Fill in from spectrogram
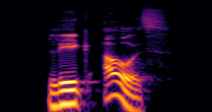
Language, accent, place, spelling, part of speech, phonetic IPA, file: German, Germany, Berlin, leg aus, verb, [ˌleːk ˈaʊ̯s], De-leg aus.ogg
- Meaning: 1. singular imperative of auslegen 2. first-person singular present of auslegen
